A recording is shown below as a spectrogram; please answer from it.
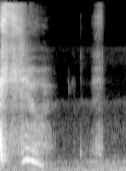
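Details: Single loud, explosive sneeze with a rising voiced cry, then quiet breaths; late in an intense, uncontrollable sneezing fit on a windy day the sneezer links to pollen.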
